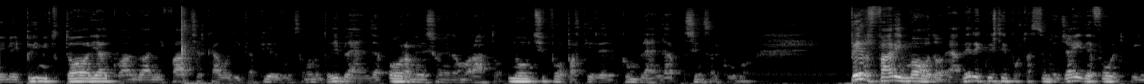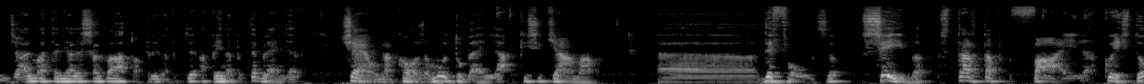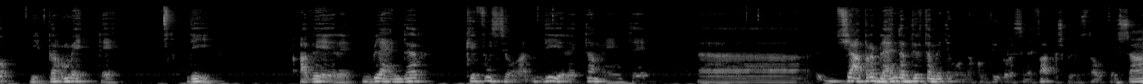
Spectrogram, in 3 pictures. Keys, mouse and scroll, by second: 16.4 click.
